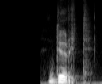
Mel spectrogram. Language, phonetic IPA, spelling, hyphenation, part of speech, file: Bashkir, [dʏrt], дүрт, дүрт, numeral, Ba-дүрт.ogg
- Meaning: four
